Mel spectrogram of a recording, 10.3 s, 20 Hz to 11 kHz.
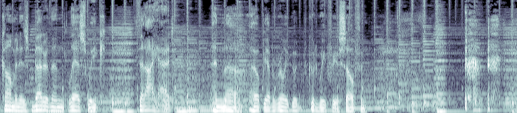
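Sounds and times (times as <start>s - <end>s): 
speech: 0.0s - 7.5s
person coughing with a persistent cough: 9.2s - 10.2s.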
